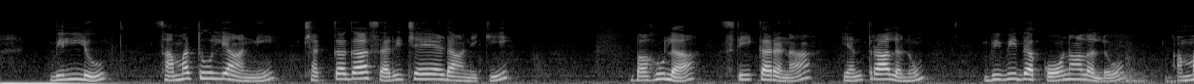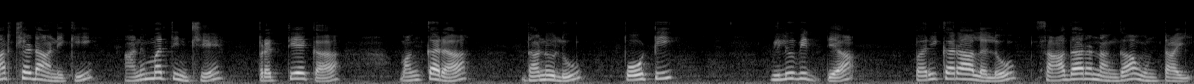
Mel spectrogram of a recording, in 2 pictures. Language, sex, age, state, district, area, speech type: Telugu, female, 60+, Andhra Pradesh, Chittoor, rural, read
